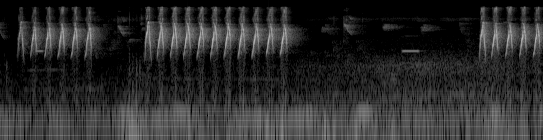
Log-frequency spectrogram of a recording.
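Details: Lure song of the bar-winged prinia for activating a lazy caged bird: three bursts of fast, high, clipped notes, the middle one long at about twelve notes, with faint squeaks in the gaps.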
